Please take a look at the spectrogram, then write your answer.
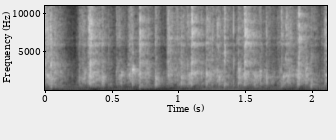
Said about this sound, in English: I thought you clap for Jesus.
